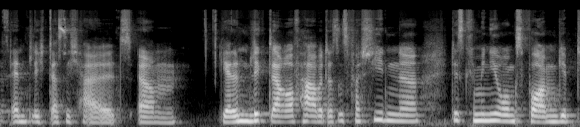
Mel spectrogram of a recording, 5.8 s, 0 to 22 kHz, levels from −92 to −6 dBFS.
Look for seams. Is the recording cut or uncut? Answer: uncut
